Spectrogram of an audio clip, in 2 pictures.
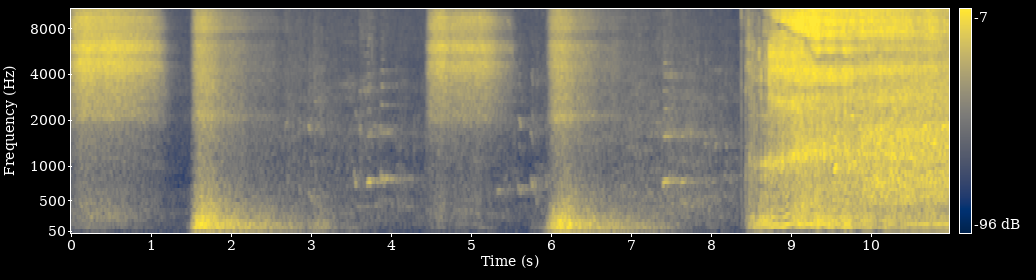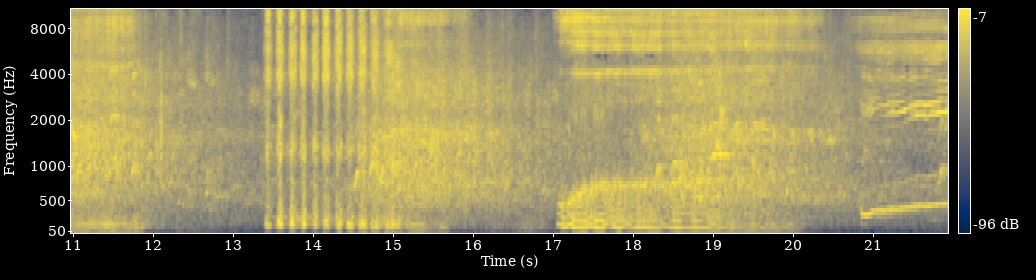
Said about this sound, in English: And I love her to death, but this woman can throw down some snoring. I'm not talking little kitten purring. I'm talking Night of the Walking Dead. This is what I would try to go to sleep to every night to.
